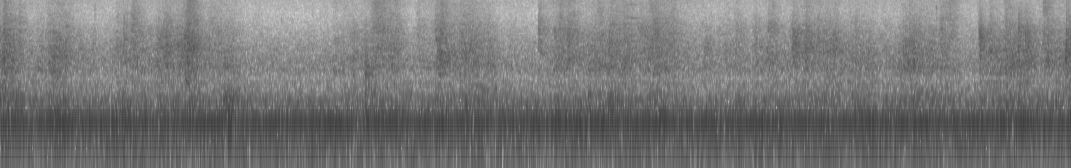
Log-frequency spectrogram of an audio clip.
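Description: Faint scattered clicks and rustles of a cardboard box of parts being rummaged through, over a steady low hum.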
